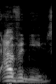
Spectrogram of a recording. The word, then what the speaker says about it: Avenue: We've had this question, and it's been sent in by, I think, Ave, I might, or Ave. I'm not sure if I'm pronouncing this right. A-V-E. – I think it's short for Avenue. – Avenue, right? That's it, Avenue.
